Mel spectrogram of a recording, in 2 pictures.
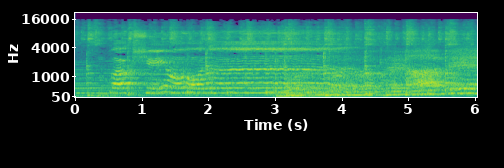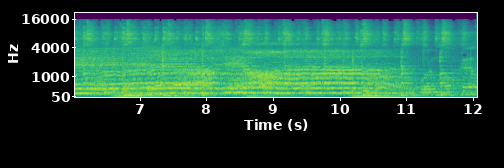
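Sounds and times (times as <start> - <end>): tabla strokes: 0.0 - 11.9
harmoniums playing: 0.0 - 12.0
men chanting a hymn: 2.9 - 12.0.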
